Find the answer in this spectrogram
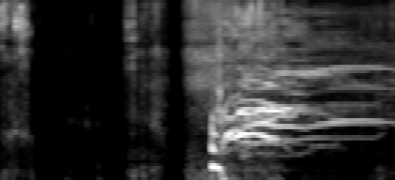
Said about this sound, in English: Listen, this is how it is. People love that. Really? Listening to people chew. Why? I don't know.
